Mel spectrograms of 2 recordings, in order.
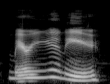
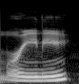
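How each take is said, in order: First: It sounds like Mary plus Annie. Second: It sounds like marine with an ending. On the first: "I pronounced that Pokemon Mary Annie" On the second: "it should be Marini, like marine, like the water"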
